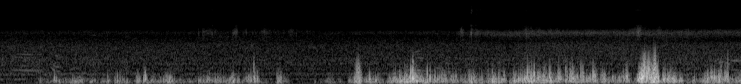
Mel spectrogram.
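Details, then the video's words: Honey bee colony swarming in May at a garden in Haarlem, the Netherlands, the old queen leaving with half the bees; a dense low droning buzz of many bees swelling and fading in waves, growing louder toward the end. "Bijenvolk zwermt"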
